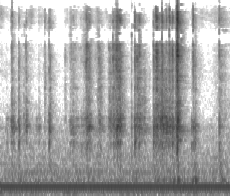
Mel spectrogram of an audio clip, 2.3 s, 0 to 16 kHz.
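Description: Light metallic clicks and scrapes of a stainless steel nut and washers being threaded by hand onto a 10 mm bolt on a solar panel mounting bracket, with one sharper click near the end. A steady low hum lies underneath.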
